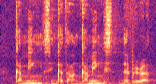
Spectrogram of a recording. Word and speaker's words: Camins: Camins del Priorat. Camins. It's a Catalanish language. Okay. It's like caminos en español, no? Camins in Catalan.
